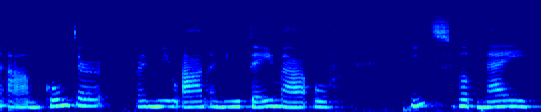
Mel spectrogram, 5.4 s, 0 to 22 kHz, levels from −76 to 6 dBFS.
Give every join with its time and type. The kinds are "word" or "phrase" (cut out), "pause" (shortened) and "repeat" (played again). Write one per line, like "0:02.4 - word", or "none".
0:01.8 - word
